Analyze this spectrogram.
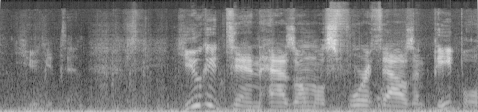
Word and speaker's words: Hugoton: How do you pronounce it? Not Huggington. Hugoton.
